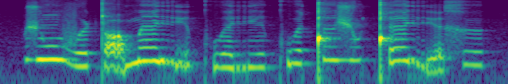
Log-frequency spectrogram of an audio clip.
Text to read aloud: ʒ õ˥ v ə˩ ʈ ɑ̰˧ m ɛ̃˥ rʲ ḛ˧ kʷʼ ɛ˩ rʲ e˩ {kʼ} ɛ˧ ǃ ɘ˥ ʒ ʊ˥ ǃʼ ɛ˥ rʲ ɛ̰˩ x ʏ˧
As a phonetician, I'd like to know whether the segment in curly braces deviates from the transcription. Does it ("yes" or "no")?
yes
